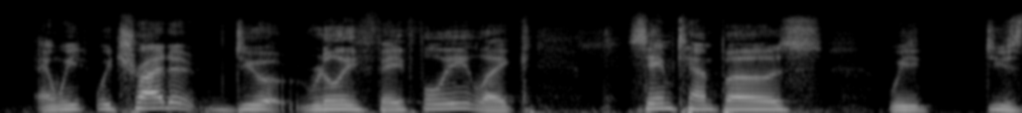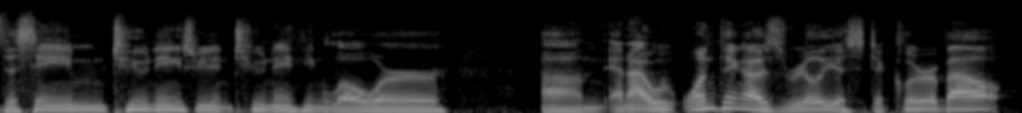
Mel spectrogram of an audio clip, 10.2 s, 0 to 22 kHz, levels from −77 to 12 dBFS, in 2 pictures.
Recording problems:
none

